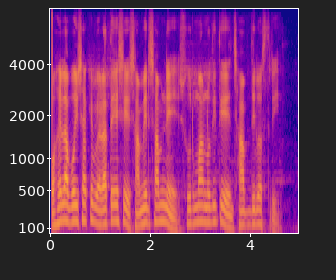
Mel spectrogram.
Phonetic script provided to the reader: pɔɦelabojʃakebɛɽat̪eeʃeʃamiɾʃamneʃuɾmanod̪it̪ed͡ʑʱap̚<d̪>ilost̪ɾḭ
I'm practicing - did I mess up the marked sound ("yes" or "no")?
no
